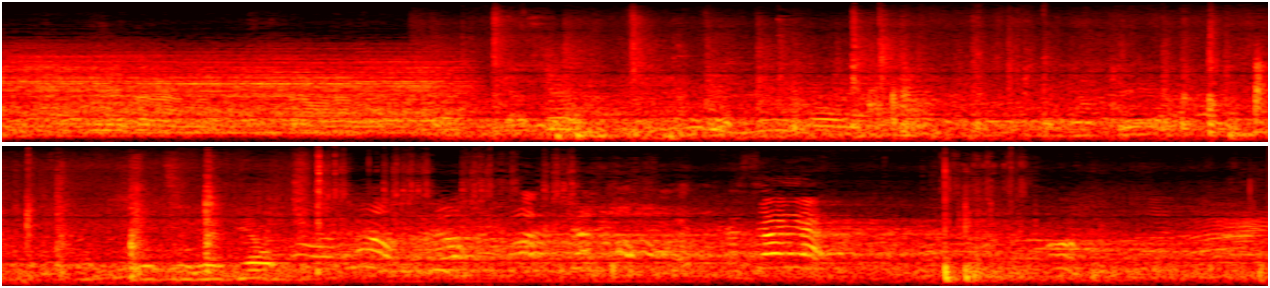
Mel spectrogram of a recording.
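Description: Music fades out about two seconds in. It gives way to the sound of a football match in a near-empty stadium: players shouting and calling, with scattered sharp knocks.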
